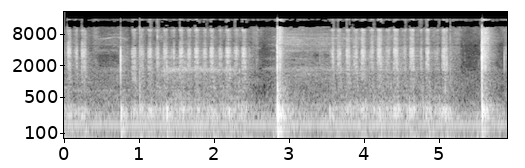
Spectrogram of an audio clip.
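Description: A hand-sized paper JOKER (€20,000) lottery scratch card with a latex scratch-off coating, lying flat on a black fabric surface, is scraped back and forth with the edge of a dark round plastic disc, like a poker chip, held between thumb and fingers while the other hand's fingertips hold the card steady. The sound is a steady, quiet stream of rapid, bright, gritty scratching strokes, broken by three sharper, louder clicks. Scratch-off dust builds up on the card as it goes.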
